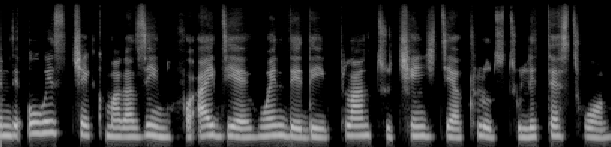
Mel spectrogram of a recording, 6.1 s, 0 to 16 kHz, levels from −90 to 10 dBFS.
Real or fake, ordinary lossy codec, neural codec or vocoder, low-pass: fake; none; autoencoder, 48 kHz, 128 numbers a frame, DAC-VAE, trained on Japanese speech; 14.4 kHz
